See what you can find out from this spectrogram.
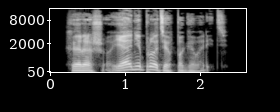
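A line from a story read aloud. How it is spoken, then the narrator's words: Calm man. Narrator (Russian): спокойно сказал мужчина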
